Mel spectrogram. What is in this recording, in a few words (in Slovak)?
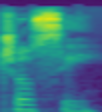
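"čosi", Slovak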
